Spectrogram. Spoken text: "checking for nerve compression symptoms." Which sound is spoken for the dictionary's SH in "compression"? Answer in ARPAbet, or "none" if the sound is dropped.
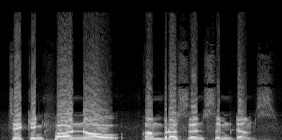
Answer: S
